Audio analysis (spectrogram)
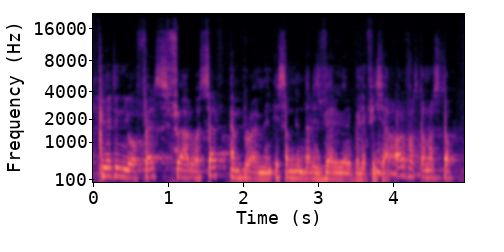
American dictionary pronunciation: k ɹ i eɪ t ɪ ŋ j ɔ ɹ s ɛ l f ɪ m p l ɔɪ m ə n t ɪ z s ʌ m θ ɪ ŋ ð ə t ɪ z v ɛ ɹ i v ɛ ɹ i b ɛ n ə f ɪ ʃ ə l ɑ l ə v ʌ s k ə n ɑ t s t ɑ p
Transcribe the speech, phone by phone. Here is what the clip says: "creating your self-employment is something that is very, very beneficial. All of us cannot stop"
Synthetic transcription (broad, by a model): k ɹ i eɪ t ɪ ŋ j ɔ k s ɛ l f ɪ m p l ɔɪ m ə n t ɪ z s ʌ m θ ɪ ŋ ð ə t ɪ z v ɛ ɹ i v ɛ ɹ i b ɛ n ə f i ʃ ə l ɑ l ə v ʌ s k ə n ɑ t s t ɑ p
